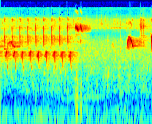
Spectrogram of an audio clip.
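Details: Nightingale song used for training other songbirds: a quick series of about ten clipped, whistled notes, then a thin high flourish, a short gap and a loud rising whistled phrase.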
